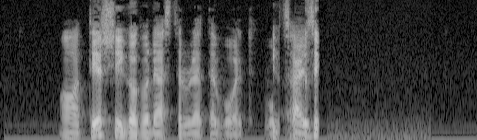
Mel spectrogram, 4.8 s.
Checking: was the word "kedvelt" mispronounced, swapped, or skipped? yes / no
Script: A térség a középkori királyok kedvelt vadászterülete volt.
yes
